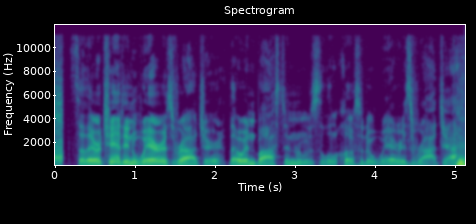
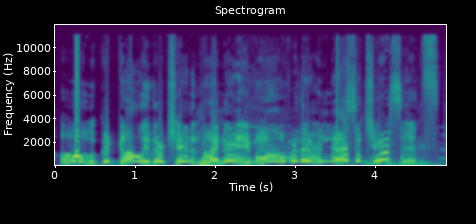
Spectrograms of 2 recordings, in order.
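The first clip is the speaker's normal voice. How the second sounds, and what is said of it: Imitates another person's voice. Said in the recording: “There's the Goodell impression.”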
